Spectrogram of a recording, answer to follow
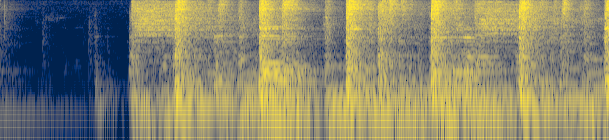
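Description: Live band of hollow-body electric guitar, electric bass and drum kit: the music breaks off at the start, leaving only a fading low hum for about a second, then the whole band comes back in together and plays on loudly.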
